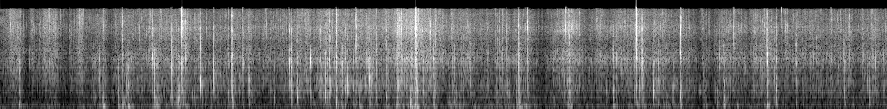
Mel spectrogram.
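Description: A clear plastic bag filled with dry herbs is crunched and crinkled with fingertips. It makes a steady, dense run of bright, crisp crackles and short snaps, with a few sharper pops standing out. Each crackle dies away almost instantly, leaving little low rumble.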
